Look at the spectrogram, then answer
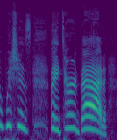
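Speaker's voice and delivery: mock yelling, high and drawn-out. Retelling a scene where Dean yells through a bathroom door: imitating Dean yelling. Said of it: "he's yelling to Sam".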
